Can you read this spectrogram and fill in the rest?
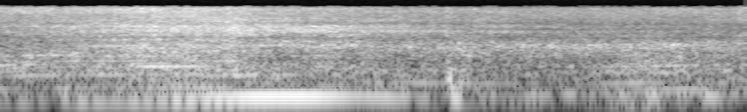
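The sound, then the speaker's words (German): A car engine revs up as the car drives away, swelling briefly in a low rumble before easing off, with no one talking. “Wer fällt gerade mit dem Auto weg hier?”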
